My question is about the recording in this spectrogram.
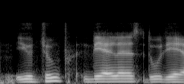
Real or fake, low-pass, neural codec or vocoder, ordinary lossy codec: fake; 7.2 kHz; codec, 16 kHz in and 24 kHz out, 0.4 kbps, LongCat-Audio-Codec, four codebook decoder; none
